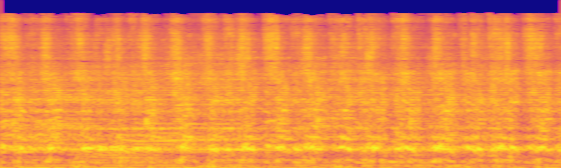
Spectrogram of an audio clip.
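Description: Live rock band playing loudly through a PA: electric guitars and synthesizer keyboards over a fast, steady beat.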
